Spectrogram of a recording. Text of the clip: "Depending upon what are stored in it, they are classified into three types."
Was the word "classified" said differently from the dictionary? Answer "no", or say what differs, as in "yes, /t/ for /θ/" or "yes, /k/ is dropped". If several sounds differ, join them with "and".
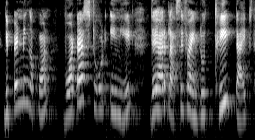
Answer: yes, /d/ is dropped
